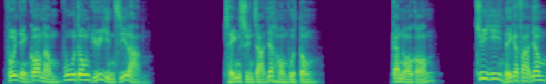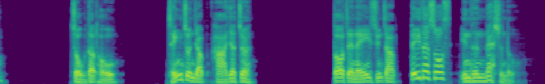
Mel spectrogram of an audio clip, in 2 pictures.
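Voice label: Cantonese male corporate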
